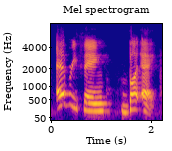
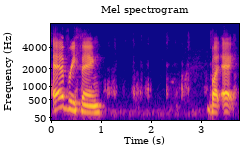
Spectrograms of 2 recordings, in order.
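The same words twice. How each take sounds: First: "but" leaned on with a falling tune; stress on but. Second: "Everything" then a long pause before "but A"; slow, paused emphasis. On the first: Teacher stressing "but" so students catch the exception. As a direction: press on "but" to make the point. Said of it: "listen to what I'm saying". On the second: Teacher repeating the key rule slowly, with a long pause. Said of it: "This is gonna be very important". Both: Shown as a demonstration.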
